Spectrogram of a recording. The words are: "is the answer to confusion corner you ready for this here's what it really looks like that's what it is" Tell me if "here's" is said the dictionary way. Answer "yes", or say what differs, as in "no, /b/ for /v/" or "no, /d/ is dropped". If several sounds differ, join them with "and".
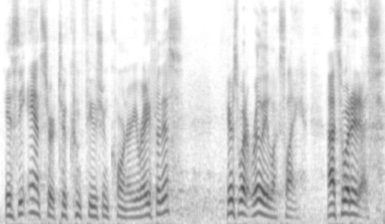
yes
